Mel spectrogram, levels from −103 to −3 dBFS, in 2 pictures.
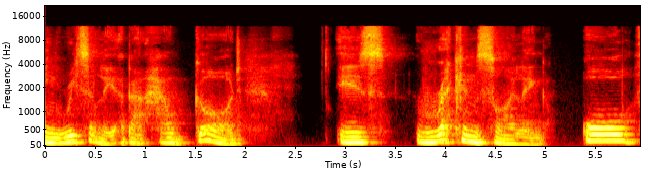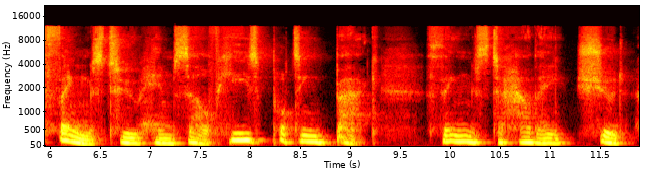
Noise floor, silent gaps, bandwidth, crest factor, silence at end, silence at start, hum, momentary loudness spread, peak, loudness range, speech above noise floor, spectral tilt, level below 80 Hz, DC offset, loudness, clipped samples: -61 dBFS; none; 12.5 kHz; 16 dB; 0.15 s; 0 s; none; 14 LU; -6 dBFS; 6 LU; 40 dB; -6 dB/octave; -58 dBFS; under 0.1%; -21 LUFS; under 0.1%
